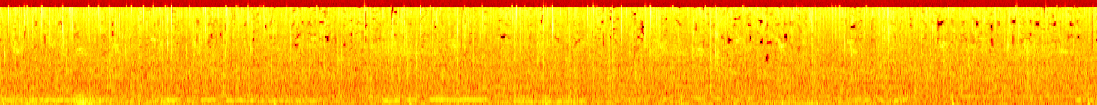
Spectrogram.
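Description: Steady rain pattering, with scattered small drips and clicks. Under it runs a low, muffled pitched sound whose notes step up and down.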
